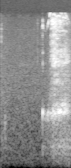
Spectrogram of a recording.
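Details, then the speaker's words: Brief squeaky gurgle that rises and fades after near silence, recorded with the microphone close to the stomach: stomach growling (borborygmi). "my stomach just grumbled did you hear that Mike's kind of close to my stomach"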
